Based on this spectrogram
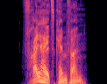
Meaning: dative plural of Freiheitskämpfer
- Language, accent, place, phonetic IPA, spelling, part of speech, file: German, Germany, Berlin, [ˈfʁaɪ̯haɪ̯t͡sˌkɛmp͡fɐn], Freiheitskämpfern, noun, De-Freiheitskämpfern.ogg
